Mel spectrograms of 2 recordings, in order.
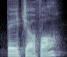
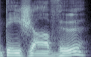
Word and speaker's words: déjà vu: The Tour de bit is kind of like French, so I just kind of say the whole thing French. You know, like, I don't say déjà vu. I say déjà vu. You know, that way.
